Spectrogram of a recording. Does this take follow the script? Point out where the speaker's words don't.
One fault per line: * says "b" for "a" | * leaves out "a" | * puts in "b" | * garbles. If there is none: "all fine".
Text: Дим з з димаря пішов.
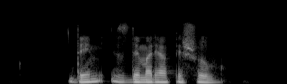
* leaves out "з"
